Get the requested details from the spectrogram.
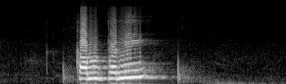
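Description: A young woman speaks clearly into a close microphone.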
